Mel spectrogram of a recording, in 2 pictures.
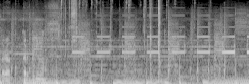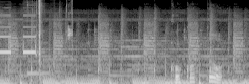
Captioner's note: ignition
